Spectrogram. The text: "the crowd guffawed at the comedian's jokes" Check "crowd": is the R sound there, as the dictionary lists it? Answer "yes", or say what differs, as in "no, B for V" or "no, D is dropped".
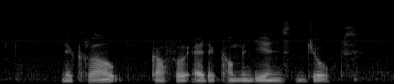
no, L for R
